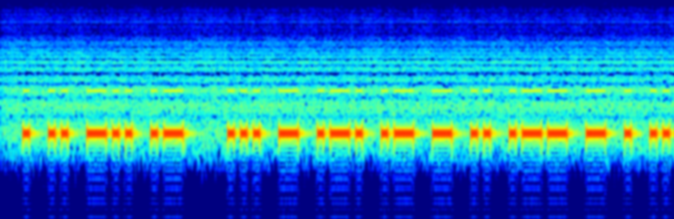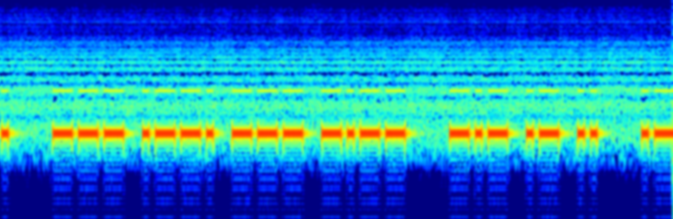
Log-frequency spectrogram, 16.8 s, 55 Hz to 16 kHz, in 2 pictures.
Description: Morse code (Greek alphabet), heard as a keyed tone, machine-sent, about 15 wpm, 510 Hz. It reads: ΕΙΔΑ ΣΤΡΑΤΙΩΤΕΣ ΟΠΟΥ ΚΑΙ …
